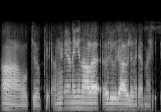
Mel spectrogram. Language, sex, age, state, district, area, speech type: Malayalam, male, 45-60, Kerala, Kozhikode, urban, conversation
